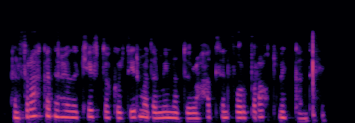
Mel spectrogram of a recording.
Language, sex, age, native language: Icelandic, female, 30-39, Icelandic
